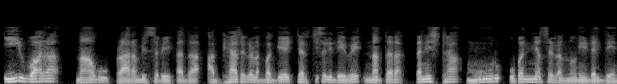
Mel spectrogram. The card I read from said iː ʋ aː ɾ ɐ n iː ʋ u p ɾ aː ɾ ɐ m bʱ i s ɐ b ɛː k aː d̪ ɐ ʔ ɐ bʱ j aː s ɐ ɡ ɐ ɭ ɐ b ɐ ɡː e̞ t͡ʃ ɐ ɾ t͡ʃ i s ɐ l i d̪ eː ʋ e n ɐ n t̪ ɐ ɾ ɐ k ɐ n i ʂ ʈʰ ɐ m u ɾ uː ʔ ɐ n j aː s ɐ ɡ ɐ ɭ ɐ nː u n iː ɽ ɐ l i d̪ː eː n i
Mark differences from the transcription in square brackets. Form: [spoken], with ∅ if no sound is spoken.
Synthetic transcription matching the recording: iː ʋ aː ɾ ɐ n [aː] ʋ u p ɾ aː ɾ ɐ m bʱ i s ɐ b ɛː k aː d̪ ɐ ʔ ɐ bʱ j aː s ɐ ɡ ɐ ɭ ɐ b ɐ ɡː e̞ t͡ʃ ɐ ɾ t͡ʃ i s ɐ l i d̪ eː ʋ e n ɐ n t̪ ɐ ɾ ɐ k ɐ n i ʂ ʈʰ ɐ m [uː] ɾ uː [p] ɐ n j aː s ɐ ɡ ɐ ɭ ɐ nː u n iː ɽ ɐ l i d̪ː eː n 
